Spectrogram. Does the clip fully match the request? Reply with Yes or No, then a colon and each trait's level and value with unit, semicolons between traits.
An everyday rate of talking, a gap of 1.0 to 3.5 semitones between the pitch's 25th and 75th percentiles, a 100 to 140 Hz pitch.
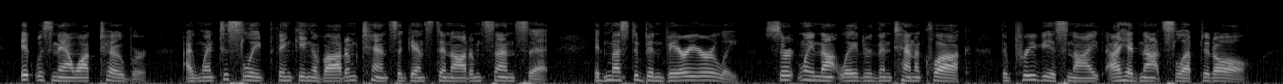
No: average, 175 wpm; average, 3.0 semitones; medium, 170 Hz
